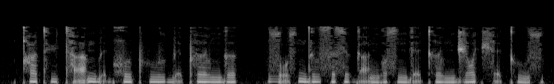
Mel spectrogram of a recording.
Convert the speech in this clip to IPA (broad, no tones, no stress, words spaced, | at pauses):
qʰɯtʰytʰa̰ mbɛ̰ɡχʷɯpʰulbɛ̰ pʰəlŋɡə | zˤṵsndɯl səsøɡa̰ŋɡɔs ŋɡɛ̰ kʰəlnd͡ʒɔt͡ʃʰɛ̰ kʰus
